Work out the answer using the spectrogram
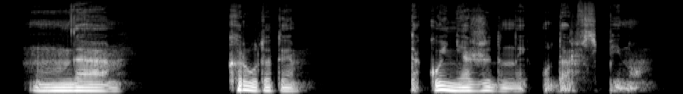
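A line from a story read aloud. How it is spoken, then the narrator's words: Doomed, resigned voice. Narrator (Russian): обреченным голосом произнес супруг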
